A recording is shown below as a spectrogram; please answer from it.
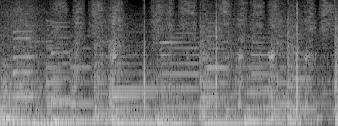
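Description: A short music sting for a title card, played over a scratchy sound effect of chalk writing on a blackboard.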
